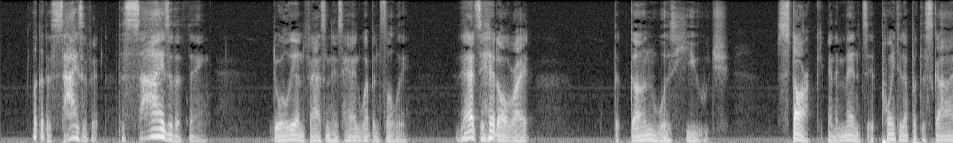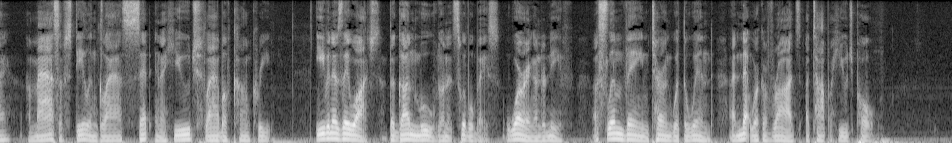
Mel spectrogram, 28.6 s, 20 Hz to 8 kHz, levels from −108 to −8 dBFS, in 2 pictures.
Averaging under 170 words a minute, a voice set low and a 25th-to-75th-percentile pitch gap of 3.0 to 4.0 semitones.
Yes: average, 155 wpm; very low, 85 Hz; average, 3.3 semitones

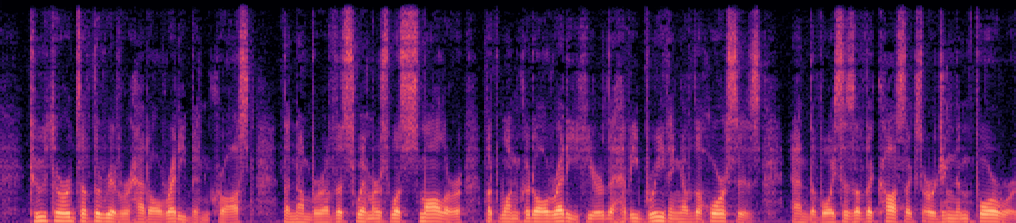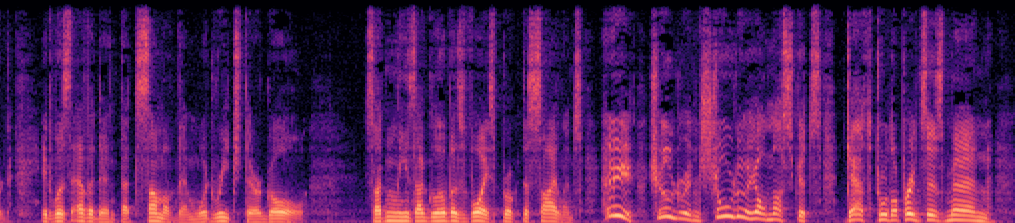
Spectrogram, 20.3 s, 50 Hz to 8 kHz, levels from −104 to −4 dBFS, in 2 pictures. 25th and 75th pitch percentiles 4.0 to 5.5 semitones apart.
Yes: average, 4.8 semitones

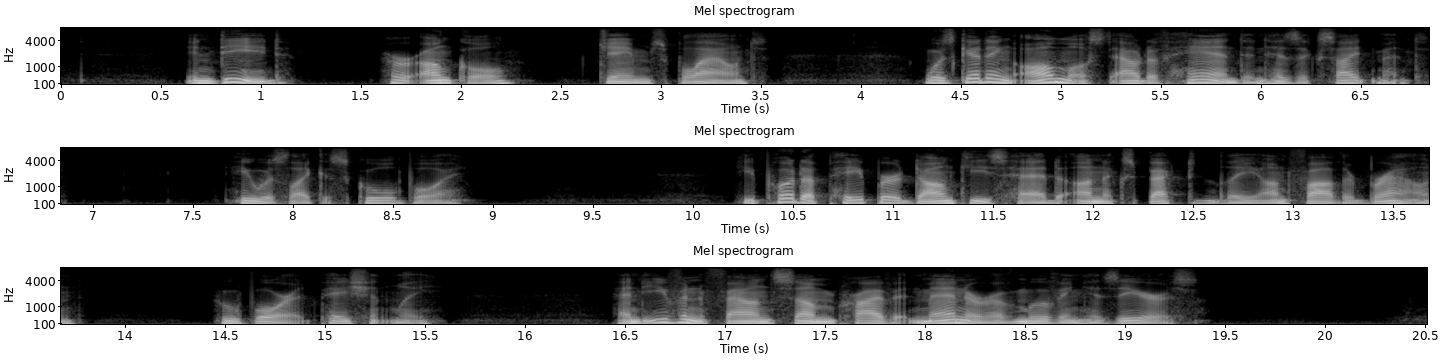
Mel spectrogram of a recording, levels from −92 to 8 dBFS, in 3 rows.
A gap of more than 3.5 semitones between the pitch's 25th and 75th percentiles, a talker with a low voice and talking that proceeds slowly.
Yes: average, 4.7 semitones; low, 115 Hz; slow, 125 wpm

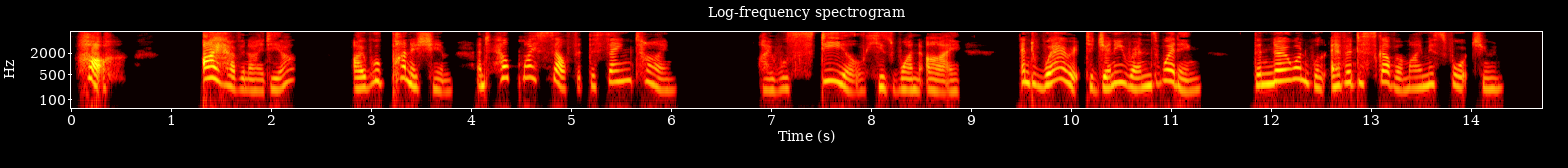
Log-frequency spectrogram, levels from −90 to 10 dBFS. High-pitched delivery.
Yes: high, 240 Hz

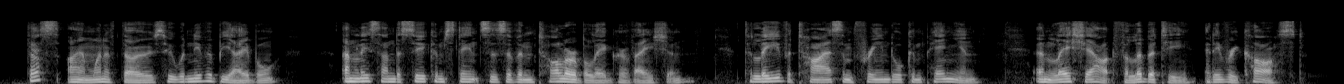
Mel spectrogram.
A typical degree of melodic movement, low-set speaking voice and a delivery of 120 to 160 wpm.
Yes: average, 4.0 semitones; low, 110 Hz; average, 145 wpm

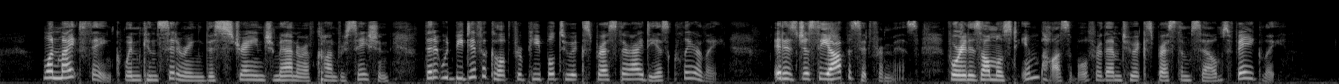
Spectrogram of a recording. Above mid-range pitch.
Yes: high, 220 Hz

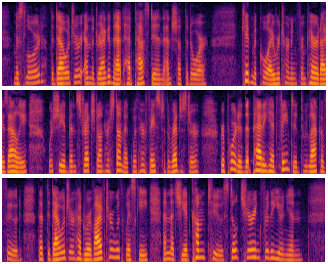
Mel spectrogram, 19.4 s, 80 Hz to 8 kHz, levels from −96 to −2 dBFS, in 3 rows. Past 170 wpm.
Yes: average, 190 wpm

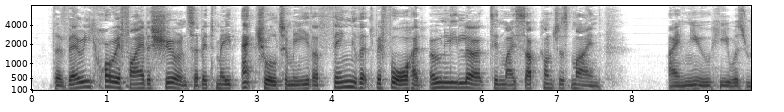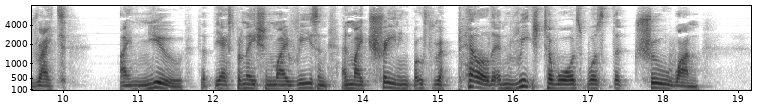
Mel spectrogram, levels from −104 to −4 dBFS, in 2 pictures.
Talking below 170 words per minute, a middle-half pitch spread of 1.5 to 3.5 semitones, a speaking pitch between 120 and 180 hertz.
Yes: average, 140 wpm; average, 3.0 semitones; medium, 140 Hz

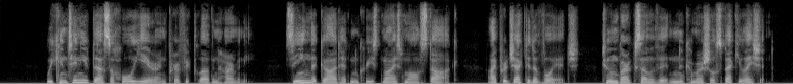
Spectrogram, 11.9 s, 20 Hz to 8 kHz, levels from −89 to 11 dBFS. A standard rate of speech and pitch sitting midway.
Yes: average, 160 wpm; medium, 145 Hz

